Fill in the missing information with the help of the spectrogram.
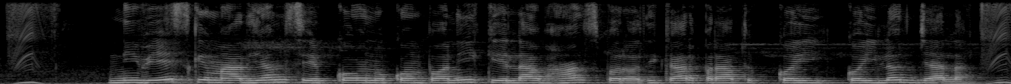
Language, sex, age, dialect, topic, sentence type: Bhojpuri, male, <18, Southern / Standard, banking, statement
